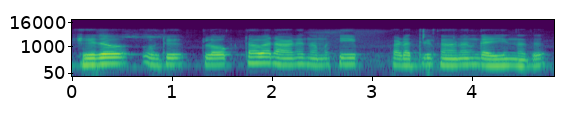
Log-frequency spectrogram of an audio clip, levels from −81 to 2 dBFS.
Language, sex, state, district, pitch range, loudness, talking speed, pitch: Malayalam, male, Kerala, Kollam, 135-145 Hz, -19 LUFS, 125 wpm, 140 Hz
